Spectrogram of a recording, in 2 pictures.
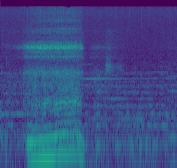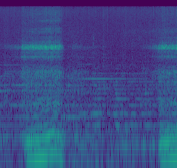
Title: SNORING HELL!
